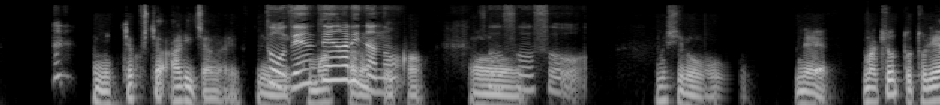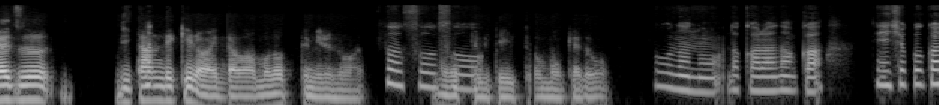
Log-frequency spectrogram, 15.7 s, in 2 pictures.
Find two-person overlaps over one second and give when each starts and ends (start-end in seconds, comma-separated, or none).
2.2-3.4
